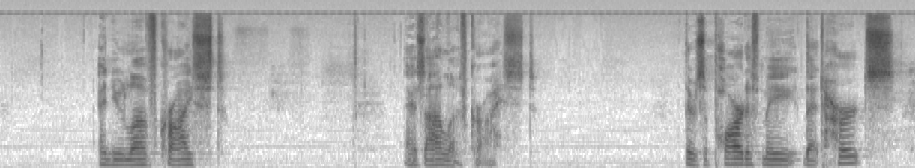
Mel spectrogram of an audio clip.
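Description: A middle-aged man preaches with animation through a microphone in an echoing hall, pausing between phrases.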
